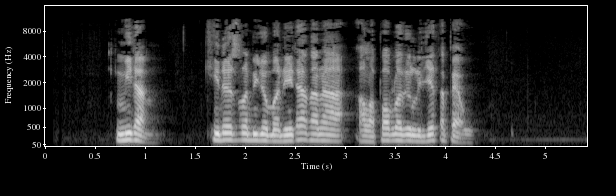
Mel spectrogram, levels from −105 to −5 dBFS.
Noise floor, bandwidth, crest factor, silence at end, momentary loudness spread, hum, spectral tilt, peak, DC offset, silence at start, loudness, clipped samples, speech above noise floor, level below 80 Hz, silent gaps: -77 dBFS; 11.5 kHz; 22 dB; 1.15 s; 8 LU; none; -5.5 dB/octave; -8 dBFS; under 0.1%; 0.7 s; -27 LUFS; under 0.1%; 50 dB; -78 dBFS; none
